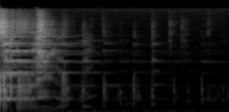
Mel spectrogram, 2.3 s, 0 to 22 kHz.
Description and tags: PliersBottom4-SM58-2ftaway-1-5inBallDrop
I dropped a solid plastic 1 1/2-inch ball into the 9 1/2-ball at enough of an angle to give a little bit of a rolling action.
